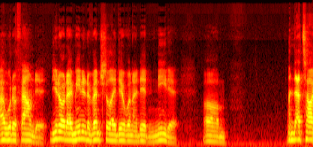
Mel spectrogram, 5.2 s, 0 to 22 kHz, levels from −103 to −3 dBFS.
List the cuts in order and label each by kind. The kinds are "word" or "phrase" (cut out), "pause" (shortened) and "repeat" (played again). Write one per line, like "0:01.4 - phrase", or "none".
none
